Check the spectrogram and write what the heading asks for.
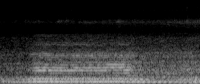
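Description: A man's voice holding one long, steady, drawn-out vowel at a flat pitch for about a second and a half, a hesitation sound between phrases; it starts shortly after the beginning and stops near the end.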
